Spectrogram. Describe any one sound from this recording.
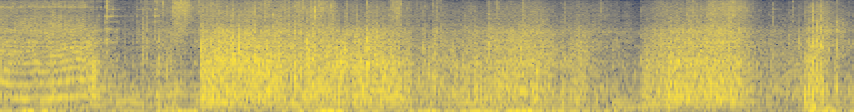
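Tent fabric rustles and flaps as it is pulled open.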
